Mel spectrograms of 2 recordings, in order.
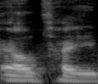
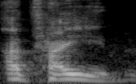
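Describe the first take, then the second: First: The name begins with an 'el' sound. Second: The name begins with an 'at' sound. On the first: This is the form the name took when translated. The speaker calls it wrong. "It's not El Taib" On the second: This is the original Arabic form of the name. The speaker calls it right. "really, it's Ataib"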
